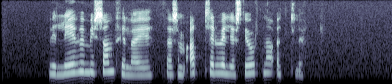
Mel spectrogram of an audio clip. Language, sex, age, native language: Icelandic, female, 20-29, Icelandic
